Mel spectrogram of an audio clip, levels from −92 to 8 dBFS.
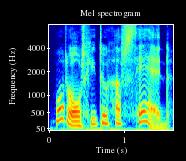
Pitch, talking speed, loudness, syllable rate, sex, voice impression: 175 Hz, 215 wpm, -17 LUFS, 4.0 syllables/s, male, masculine, adult-like, tensed, powerful, bright, slightly raspy, slightly mature, friendly, reassuring, kind, modest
